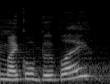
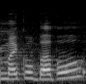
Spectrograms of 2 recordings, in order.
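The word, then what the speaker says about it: Michael Bublé: make him cringe but to Michael bé or Michael bubble as John pronounced it as he read your name on Twitter my husband had no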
